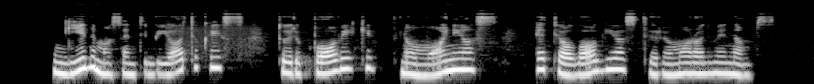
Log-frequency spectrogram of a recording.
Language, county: Lithuanian, Klaipėda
